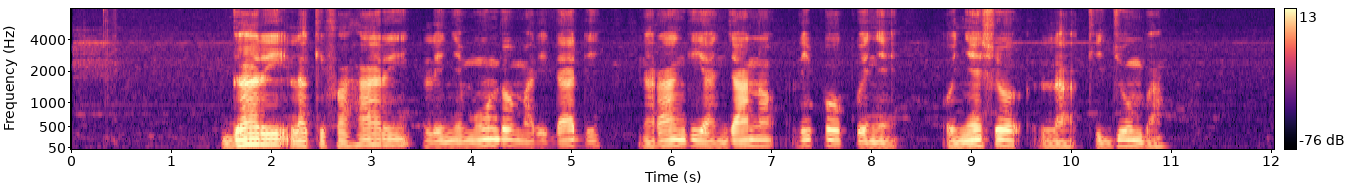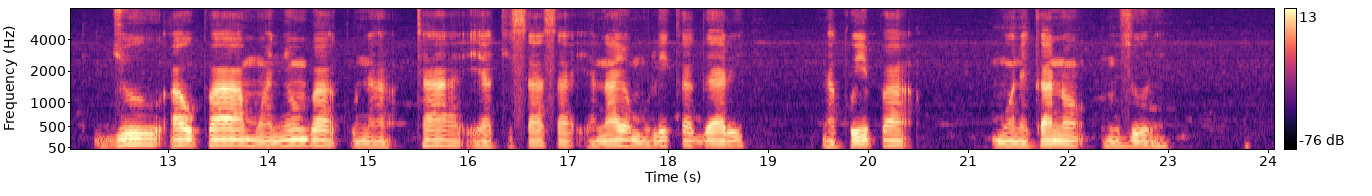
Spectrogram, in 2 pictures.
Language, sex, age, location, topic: Swahili, male, 18-24, Mombasa, finance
